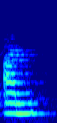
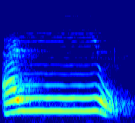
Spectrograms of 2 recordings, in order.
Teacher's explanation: Ada idgham bi gunnah karena ada nun sukun yang bertemu dengan huruf ya. Cara baca nun sukunnya dileburkan atau dimasukkan ke huruf ya sambil berdengung. Jadi artinya sudah jangan baca nunnya lagi, bukan an, tapi ayu ya, tapi masih tetap ada dengung bawaan dari huruf nun.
